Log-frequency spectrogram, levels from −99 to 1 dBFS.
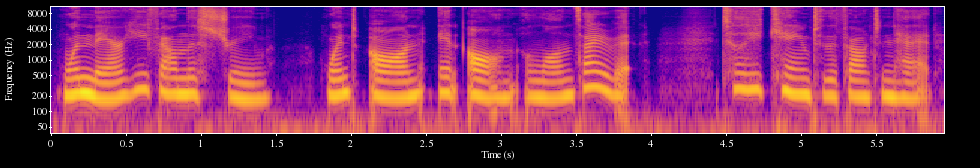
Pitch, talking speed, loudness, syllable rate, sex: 220 Hz, 200 wpm, -17 LUFS, 5.3 syllables/s, female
